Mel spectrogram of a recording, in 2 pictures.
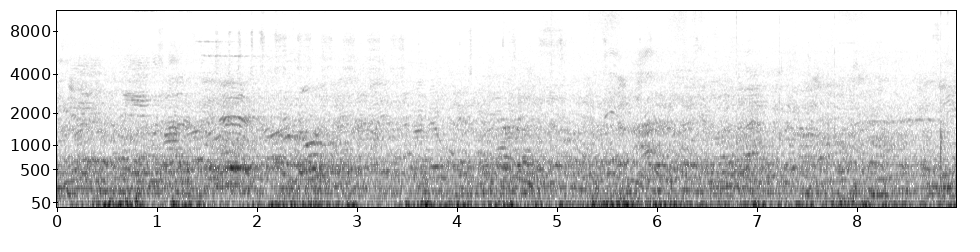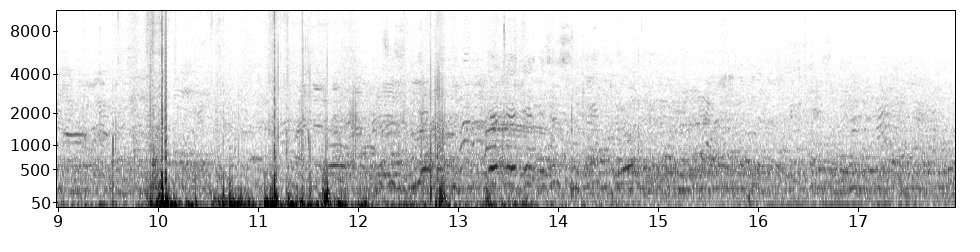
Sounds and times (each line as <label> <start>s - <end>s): People having nice time 0.0s - 15.2s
